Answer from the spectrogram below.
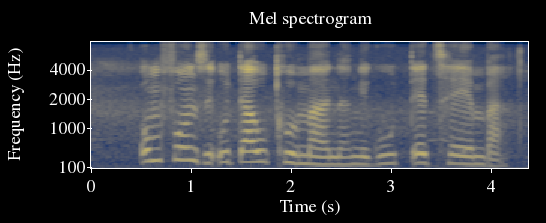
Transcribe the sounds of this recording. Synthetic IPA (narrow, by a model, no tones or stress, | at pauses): um̩fund͡zʱiʔutʼawuǀʰumanaŋek̬utʼɛt͡sʰɛːmbʱa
